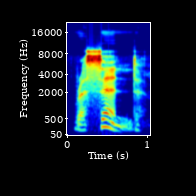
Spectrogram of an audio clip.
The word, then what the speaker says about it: rescind: sounding exactly the same rescind or resend i'm not going to really pronounce the d it's just going to hold it there but it's not the re is not stressed so it can change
